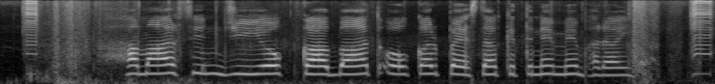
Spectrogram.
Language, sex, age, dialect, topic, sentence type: Bhojpuri, female, 18-24, Western, banking, question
